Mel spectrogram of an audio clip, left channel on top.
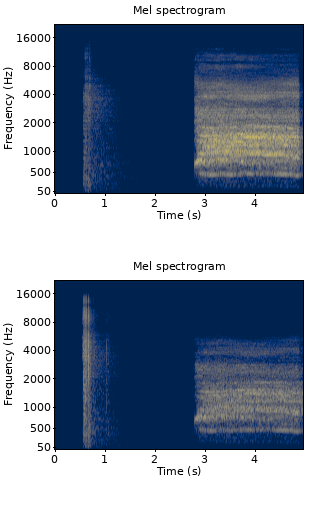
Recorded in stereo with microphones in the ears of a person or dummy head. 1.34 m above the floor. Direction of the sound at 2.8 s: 55° left (ahead or behind).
